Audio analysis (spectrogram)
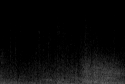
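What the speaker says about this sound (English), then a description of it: "Now he's firing in salvos." Naval artillery salvos in the video game Midway, a loud, dense rumbling roar of heavy gunfire that swells slightly toward the end of a short stretch, with no talking over it.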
